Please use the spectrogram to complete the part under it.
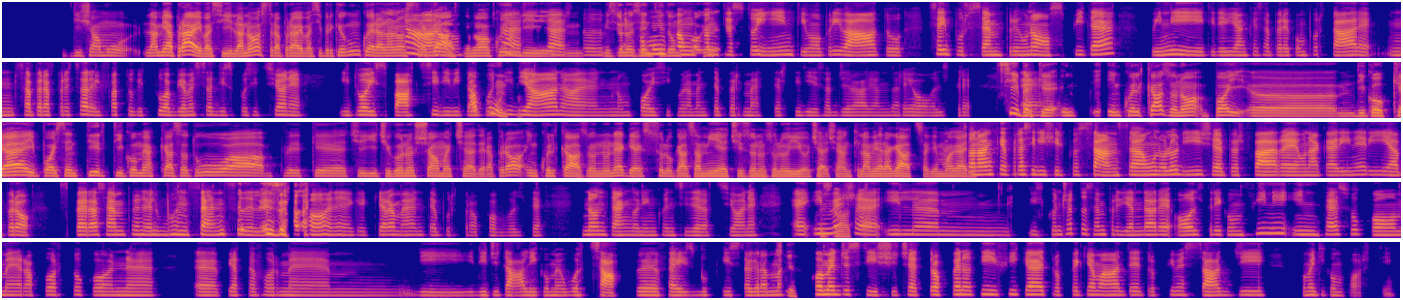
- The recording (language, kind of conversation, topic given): Italian, podcast, Come riconosci che qualcuno ha oltrepassato i tuoi confini?
- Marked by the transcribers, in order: "cioè" said as "ceh"; laughing while speaking: "buon"; laughing while speaking: "esa"; "Instagram" said as "Istagram"; "Cioè" said as "ceh"; tapping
